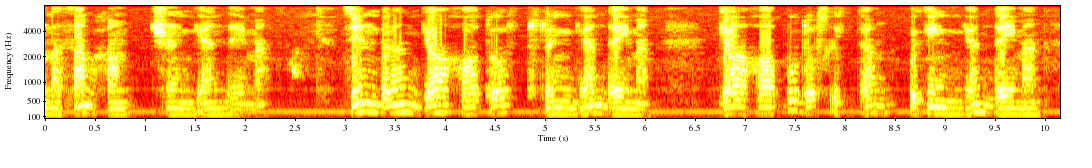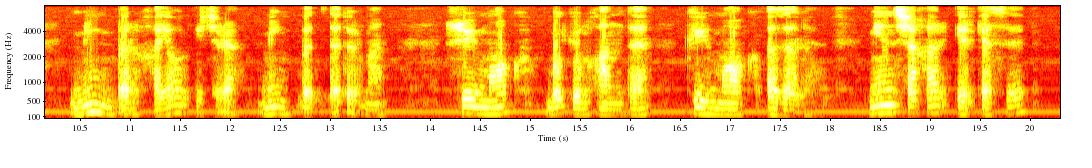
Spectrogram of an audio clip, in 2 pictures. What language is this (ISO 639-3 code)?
tur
